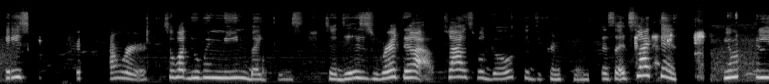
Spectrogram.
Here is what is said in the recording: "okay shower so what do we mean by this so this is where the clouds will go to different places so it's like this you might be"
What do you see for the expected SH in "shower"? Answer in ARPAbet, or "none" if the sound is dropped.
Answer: S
